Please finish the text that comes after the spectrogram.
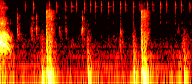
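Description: A computer mouse clicking during play of the zombie survival game Project Zomboid, with soft, irregular taps and clicks mixed with light key-like clatter, faint and close with no voices.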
